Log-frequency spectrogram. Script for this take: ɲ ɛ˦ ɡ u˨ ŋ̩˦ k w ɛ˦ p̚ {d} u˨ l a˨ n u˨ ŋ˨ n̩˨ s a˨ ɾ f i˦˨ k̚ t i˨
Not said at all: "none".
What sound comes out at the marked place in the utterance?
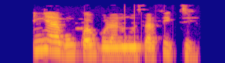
ɡ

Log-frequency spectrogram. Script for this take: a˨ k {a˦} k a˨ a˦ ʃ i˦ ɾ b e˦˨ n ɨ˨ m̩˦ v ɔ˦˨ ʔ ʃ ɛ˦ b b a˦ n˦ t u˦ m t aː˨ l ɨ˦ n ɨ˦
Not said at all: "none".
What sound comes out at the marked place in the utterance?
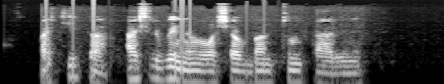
i˦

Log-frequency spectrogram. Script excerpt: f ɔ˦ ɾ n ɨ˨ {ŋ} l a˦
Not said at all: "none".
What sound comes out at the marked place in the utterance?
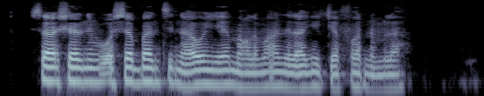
m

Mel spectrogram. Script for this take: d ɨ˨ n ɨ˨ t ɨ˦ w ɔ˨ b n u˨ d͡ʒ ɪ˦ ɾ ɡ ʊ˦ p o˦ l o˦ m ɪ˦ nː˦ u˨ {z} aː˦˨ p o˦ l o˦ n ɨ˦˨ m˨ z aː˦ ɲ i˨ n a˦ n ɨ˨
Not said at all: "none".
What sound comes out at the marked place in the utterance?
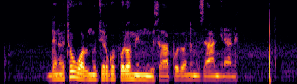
z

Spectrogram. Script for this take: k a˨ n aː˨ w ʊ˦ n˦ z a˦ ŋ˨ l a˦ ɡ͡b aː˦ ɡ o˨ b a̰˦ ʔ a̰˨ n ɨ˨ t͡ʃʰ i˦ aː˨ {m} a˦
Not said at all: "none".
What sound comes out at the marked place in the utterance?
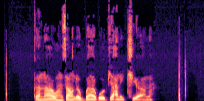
m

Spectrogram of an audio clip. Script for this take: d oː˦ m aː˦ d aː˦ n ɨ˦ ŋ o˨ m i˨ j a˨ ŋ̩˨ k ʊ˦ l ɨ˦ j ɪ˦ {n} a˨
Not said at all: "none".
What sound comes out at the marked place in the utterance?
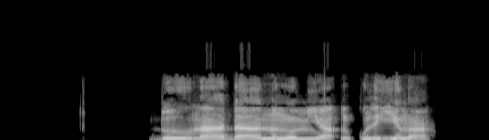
ŋ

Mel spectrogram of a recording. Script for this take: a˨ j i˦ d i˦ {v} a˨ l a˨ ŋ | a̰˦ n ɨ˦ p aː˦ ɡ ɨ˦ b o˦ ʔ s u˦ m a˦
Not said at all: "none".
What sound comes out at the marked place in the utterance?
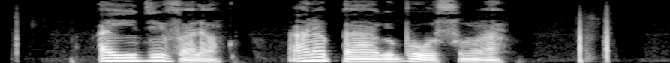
v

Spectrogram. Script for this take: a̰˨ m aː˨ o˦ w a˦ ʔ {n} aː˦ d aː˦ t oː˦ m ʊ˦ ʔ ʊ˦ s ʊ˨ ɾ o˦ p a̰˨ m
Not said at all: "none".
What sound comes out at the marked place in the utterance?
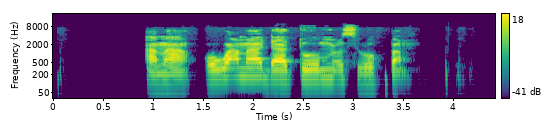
m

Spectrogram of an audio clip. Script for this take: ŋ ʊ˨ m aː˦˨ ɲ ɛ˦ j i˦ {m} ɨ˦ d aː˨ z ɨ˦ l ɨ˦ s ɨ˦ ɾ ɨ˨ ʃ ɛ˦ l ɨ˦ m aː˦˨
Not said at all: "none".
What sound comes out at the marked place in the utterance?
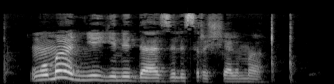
n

